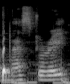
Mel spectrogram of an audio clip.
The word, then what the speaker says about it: MSQRD: Hace unos meses Facebook compró una aplicación que se llama Masquerade, se escribe M-S-K-R-D.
